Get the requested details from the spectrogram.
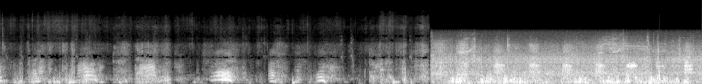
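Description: Bears growl and roar as they fight.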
